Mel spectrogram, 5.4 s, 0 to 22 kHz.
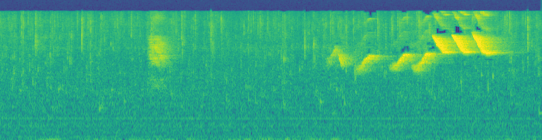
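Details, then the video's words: Song of a Yellow-bellied seedeater (coleiro baiano) meant to stimulate a caged bird: one brief soft note, a pause, then a fast phrase of falling-rising whistles ending in shrill high buzzy elements. "Canto para foguear e esquentar seu COLEIRO BAIANO - 2022 - Piado e Canto"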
